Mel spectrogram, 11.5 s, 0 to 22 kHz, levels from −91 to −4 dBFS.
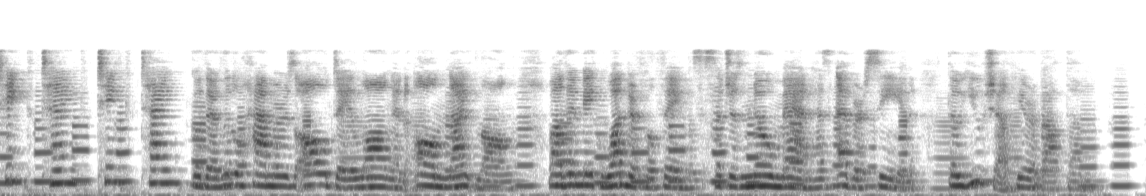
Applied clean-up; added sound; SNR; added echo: none; Wind instrument, woodwind instrument; 10 dB; reverberation time 0.3 s.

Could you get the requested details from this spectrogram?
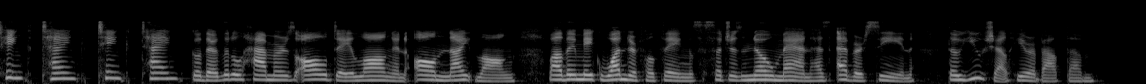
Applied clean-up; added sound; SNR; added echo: none; none; none; none.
